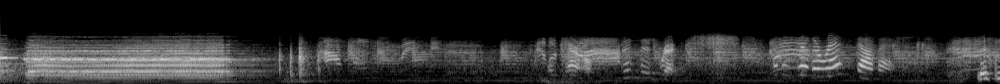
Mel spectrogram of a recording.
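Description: A brass section on a jazz record holds a loud chord for about two seconds and then cuts off. After it comes quieter music with wavering, sliding notes.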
